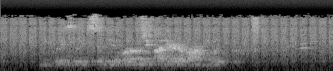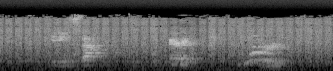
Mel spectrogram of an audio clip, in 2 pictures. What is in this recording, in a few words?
Basement Laundry Asylum Spirit Box; madison seminary investigation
